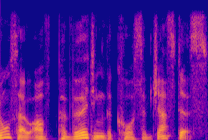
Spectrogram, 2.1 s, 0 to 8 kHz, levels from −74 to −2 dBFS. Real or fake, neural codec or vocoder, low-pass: fake; vocoder, 44.1 kHz, 128 mel bands every 256 samples, BigVGAN v2; 7.2 kHz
